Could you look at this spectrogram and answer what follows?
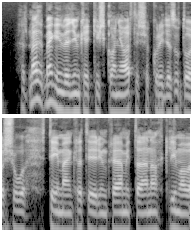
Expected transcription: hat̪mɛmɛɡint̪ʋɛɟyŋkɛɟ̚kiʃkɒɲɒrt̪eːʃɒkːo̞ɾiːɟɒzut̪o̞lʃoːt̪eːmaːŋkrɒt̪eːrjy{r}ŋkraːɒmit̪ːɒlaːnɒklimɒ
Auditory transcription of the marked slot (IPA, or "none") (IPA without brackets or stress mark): none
